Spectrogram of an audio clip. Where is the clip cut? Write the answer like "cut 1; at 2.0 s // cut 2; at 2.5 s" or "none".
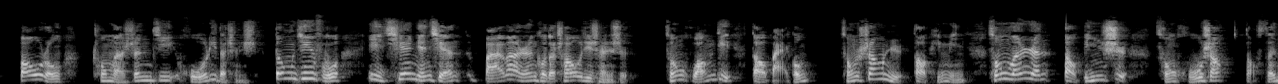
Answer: cut 1; at 2.7 s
